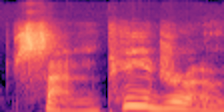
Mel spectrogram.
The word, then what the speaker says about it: San Pedro: This can give you Paris, like parish and Harris, Cuba, like cube, or San Pedro, like cathedral, or Einstein rather than Einstein, and on and on and on.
